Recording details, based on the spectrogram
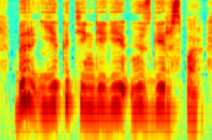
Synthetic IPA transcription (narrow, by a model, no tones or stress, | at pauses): bɪɾje̞kʲɪt̪ʰe̞ŋɡʲe̞ɡʲe̞ʔwɵzɡʲe̞ɾɪsbɑɾ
